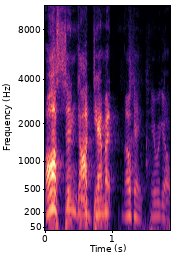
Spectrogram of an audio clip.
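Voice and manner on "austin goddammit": put-on wrestling promoter voice, louder. Trying out an imitation before reading a statement: Vince McMahon voice. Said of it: "my best Vince McMahon voice".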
